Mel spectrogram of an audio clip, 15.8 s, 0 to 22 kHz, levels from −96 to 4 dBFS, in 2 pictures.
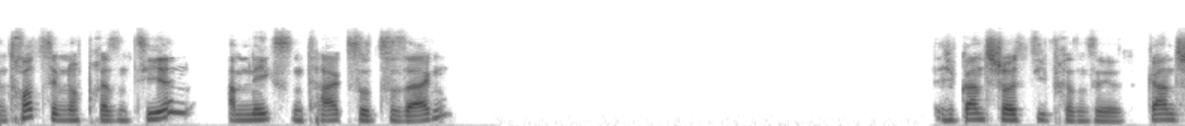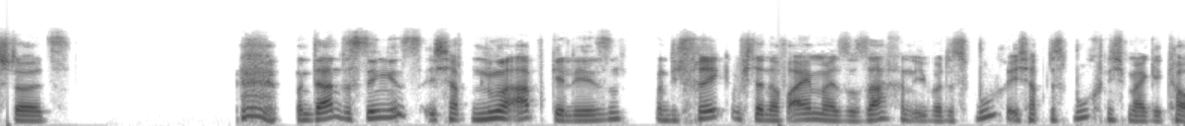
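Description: At 7.95 s and again at 13.09 s, a DC step of about -36 dBFS shifts the zero line, heard as a low thump before decaying through a 20 Hz high-pass.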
